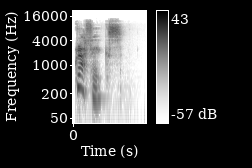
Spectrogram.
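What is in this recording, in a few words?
"graphics", British English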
